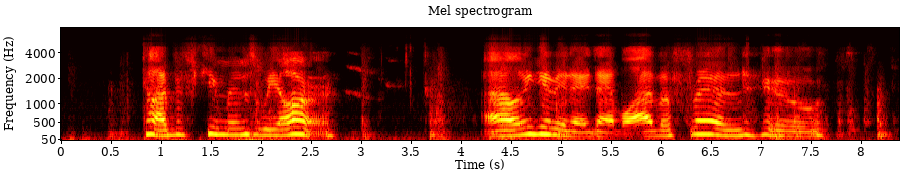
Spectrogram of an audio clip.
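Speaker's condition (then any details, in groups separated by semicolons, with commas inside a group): Cerebral palsy; speaks slower at times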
